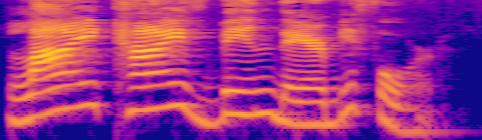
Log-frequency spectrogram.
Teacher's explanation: o E não é pronunciado, o K já junta no I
